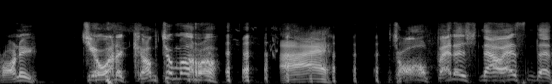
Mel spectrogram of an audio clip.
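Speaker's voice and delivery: put-on Scottish accent. Quoting a line from a movie in conversation, in a Scottish accent. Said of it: "a Scandinavian doing a Scottish accent".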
